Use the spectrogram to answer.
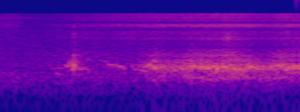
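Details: Boy asleep in class: a single rising, rattling snore on an in-breath against background hum; loud snoring.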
